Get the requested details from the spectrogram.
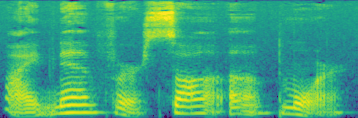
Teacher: it seems like my voice lands on or emphasizes the word more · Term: stress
